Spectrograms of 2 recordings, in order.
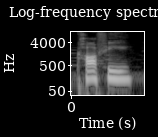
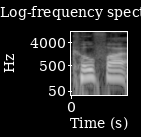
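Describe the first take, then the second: First: The name is said like 'coffee'. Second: The name is not said like 'coffee'. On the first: The speaker calls it right. "I thought it's pronounced like coffee" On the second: The speaker calls it wrong. "you said Ko-fi"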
